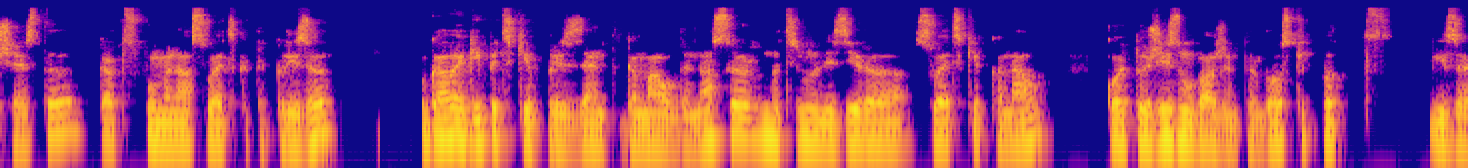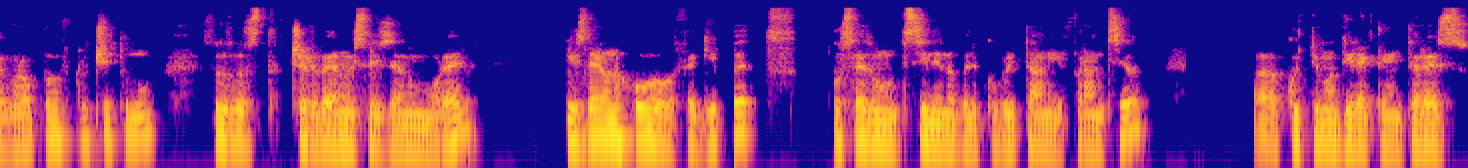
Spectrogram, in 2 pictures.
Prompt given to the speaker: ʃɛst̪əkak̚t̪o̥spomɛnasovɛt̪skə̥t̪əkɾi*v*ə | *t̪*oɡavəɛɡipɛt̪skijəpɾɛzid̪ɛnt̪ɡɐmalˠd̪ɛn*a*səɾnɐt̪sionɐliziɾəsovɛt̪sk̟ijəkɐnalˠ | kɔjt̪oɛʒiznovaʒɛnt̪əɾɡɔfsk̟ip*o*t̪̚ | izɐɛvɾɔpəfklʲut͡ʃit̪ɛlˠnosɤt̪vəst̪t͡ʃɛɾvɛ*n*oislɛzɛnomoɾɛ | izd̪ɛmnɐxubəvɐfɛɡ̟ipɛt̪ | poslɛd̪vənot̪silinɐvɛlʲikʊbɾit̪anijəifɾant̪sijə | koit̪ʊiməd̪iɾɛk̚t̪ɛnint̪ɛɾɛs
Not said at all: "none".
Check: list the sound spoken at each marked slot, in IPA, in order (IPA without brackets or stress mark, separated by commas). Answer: z, t̪, a, ɤ, n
